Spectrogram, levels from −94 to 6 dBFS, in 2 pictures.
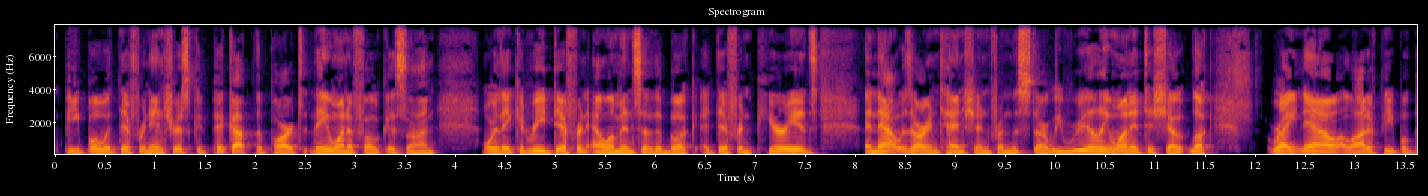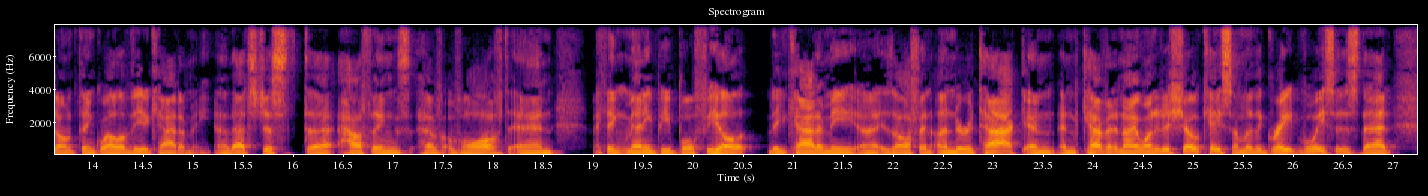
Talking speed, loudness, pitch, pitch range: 190 wpm, -20 LUFS, 115 Hz, 110-130 Hz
